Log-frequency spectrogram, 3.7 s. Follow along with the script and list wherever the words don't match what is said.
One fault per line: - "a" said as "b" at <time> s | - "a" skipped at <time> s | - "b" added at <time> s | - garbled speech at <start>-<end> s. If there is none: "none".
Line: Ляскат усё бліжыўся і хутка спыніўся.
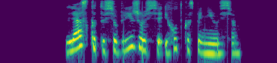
none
